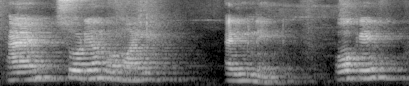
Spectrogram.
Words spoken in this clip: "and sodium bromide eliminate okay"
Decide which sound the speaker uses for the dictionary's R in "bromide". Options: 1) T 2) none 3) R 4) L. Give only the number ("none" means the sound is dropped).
2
